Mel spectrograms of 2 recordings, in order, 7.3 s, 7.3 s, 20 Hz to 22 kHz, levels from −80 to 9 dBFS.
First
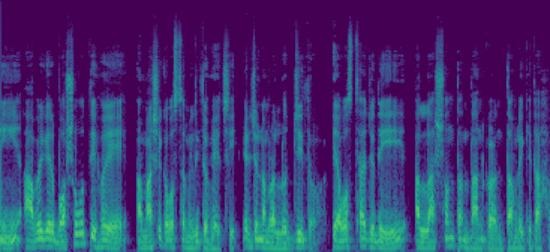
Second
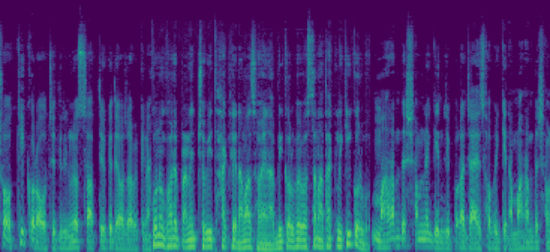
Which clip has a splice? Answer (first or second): second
